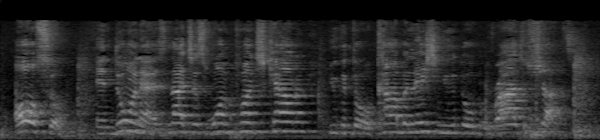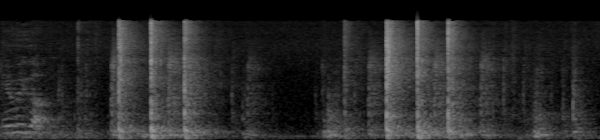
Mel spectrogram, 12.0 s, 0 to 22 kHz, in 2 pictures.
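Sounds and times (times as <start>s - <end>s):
boxing gloves smacking mitts: 6.8s - 8.4s, 9.3s - 11.1s.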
